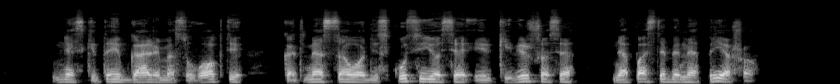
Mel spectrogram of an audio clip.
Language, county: Lithuanian, Klaipėda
